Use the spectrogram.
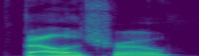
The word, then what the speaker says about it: Balatro: Balatro?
